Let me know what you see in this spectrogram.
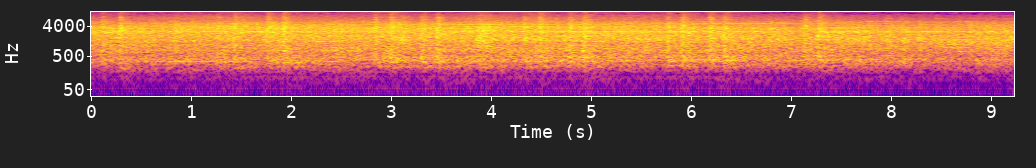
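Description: Trains rolling slowly over the station's points and rail joints: a steady rumble with repeated wheel clacks and a thin, high wheel squeal.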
